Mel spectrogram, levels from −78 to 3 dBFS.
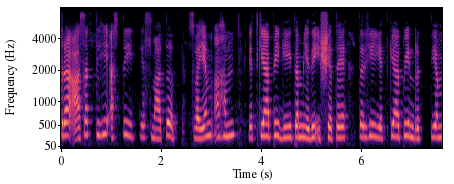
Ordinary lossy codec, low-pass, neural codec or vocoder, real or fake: none; 7.2 kHz; none; real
